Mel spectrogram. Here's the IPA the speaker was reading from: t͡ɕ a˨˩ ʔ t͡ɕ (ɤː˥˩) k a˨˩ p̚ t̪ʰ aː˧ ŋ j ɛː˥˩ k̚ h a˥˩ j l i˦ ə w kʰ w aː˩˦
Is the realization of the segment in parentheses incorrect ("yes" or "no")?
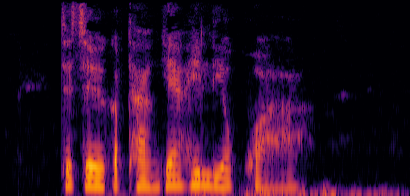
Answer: yes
